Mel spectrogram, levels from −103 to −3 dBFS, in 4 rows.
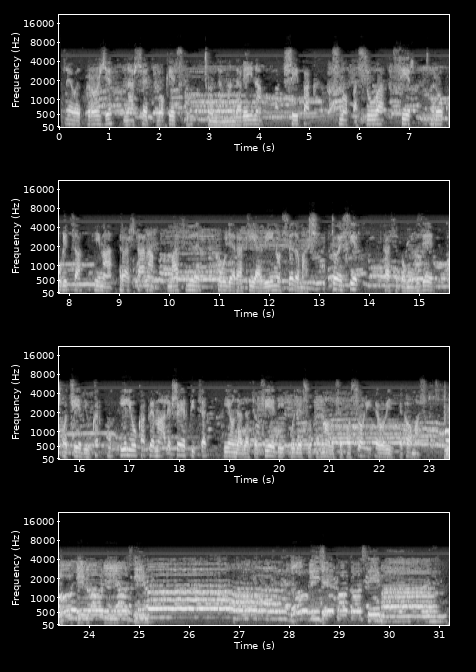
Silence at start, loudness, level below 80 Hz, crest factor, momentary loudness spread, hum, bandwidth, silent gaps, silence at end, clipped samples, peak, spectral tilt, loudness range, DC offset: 0.1 s; -21 LUFS; -68 dBFS; 14 dB; 9 LU; none; 6.6 kHz; none; 0 s; under 0.1%; -8 dBFS; -5 dB/octave; 6 LU; under 0.1%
